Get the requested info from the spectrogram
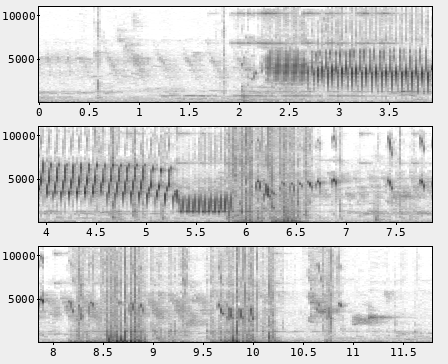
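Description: Domestic canary singing fast trills of quickly repeated notes, each trill held at one pitch for about a second before switching to another, loudest from about two to six seconds in. It is followed by several short, loud rustling bursts between about six and ten seconds in.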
